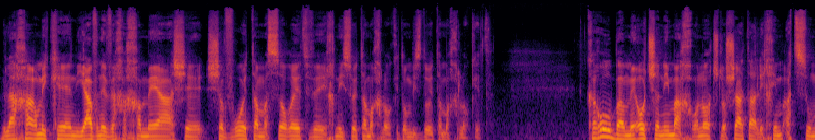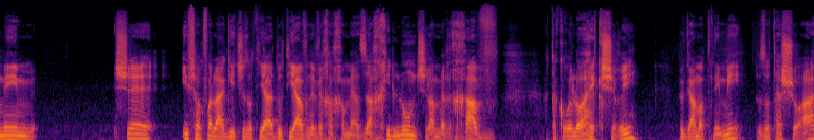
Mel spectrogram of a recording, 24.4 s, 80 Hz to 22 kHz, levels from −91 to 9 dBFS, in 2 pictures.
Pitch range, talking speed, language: 95-120 Hz, 100 wpm, Hebrew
